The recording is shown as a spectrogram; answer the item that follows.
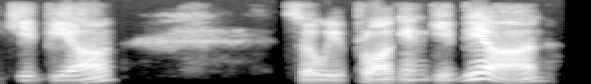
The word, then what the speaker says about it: Gibeon: So we plug in Gibeon, which rhymes with the valley of Ajalon, Gibeon, Ajalon.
